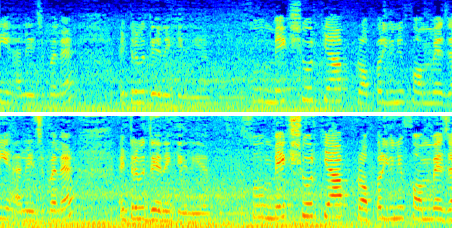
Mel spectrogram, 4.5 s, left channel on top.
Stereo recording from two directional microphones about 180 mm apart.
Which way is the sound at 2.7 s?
20° left (ahead or behind).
